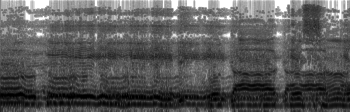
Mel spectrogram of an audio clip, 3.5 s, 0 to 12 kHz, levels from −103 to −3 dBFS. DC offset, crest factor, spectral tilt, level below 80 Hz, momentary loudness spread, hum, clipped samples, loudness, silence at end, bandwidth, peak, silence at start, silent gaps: under 0.1%; 6 dB; -5 dB/octave; -36 dBFS; 3 LU; none; 3%; -6 LUFS; 0 s; 12 kHz; 0 dBFS; 0 s; none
